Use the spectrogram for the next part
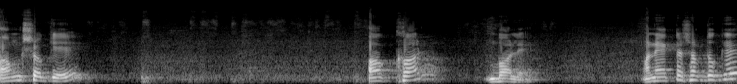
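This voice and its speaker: High-voiced guy teaching grammar, slow repeats, keeps quizzing. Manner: repeats key words slowly and quizzes the listener. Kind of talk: classroom grammar lesson.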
